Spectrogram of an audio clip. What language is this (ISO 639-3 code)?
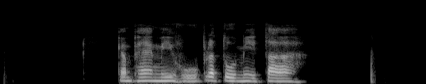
tha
